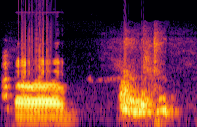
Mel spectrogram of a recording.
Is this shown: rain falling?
no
